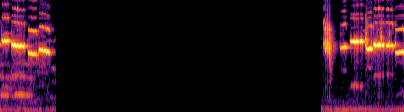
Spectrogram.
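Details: Male mangrove blue flycatcher, song used as a lure to make other birds sing, giving two bursts of clear, high, sweet, mostly falling whistles in quick succession with a long silent gap between. Mangrove blue flycatcher.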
